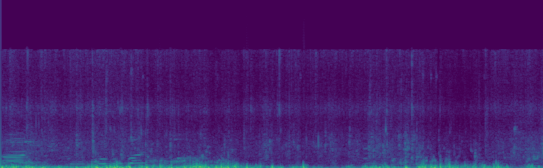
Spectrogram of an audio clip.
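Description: Water laps against a wooden outrigger boat's hull.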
